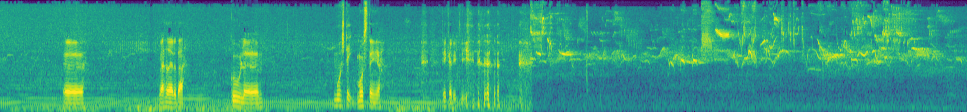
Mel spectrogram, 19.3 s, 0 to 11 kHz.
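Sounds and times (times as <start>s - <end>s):
birds singing at night before dawn: 0.0s - 19.3s
speech: 1.2s - 1.8s, 3.2s - 3.9s, 4.6s - 5.4s, 6.7s - 7.8s, 8.8s - 10.1s
laughter: 8.4s - 10.7s.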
